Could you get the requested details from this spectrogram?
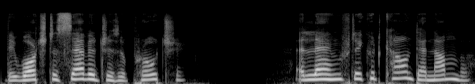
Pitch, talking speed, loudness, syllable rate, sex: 215 Hz, 150 wpm, -18 LUFS, 5.2 syllables/s, female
